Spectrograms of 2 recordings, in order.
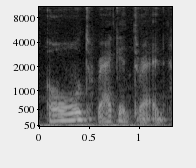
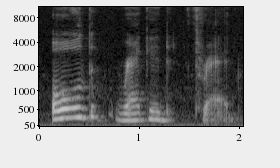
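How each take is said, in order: First: Put-on Old Ragged Thread repeated slowly and softer. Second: Each word slow and weighty; slow stressed. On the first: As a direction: say Old Ragged Thread again, slow and quiet. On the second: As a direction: spell out Old Ragged Thread slowly, stressing each word. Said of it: "is called". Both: Shown as a demonstration.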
